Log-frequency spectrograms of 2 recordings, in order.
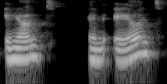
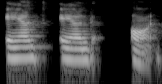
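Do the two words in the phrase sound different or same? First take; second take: same; different. First: Both words are pronounced identically. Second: The second word has a different vowel. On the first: "are these words pronounced the same" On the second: "or are they pronounced different"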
